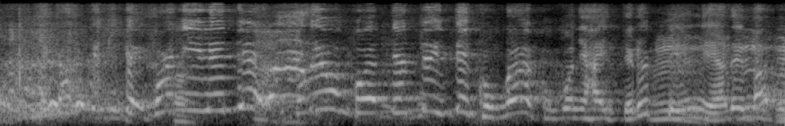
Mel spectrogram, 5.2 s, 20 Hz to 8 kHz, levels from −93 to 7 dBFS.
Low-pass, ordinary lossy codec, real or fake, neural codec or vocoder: 7.2 kHz; none; fake; codec, 44.1 kHz, 7.8 kbps, DAC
